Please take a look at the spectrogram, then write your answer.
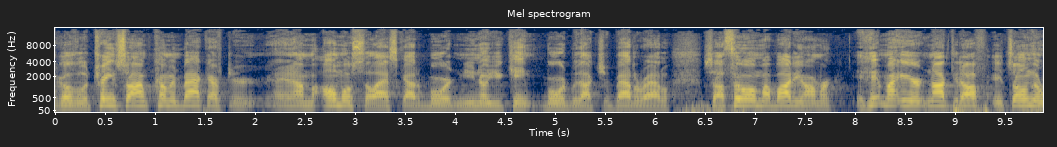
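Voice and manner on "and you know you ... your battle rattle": usual speaking voice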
